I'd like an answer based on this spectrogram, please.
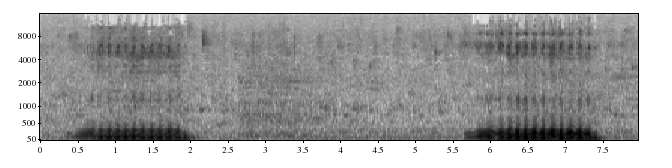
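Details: Domestic dog fast asleep, snoring loudly indoors: two long, low, rasping snores of about a second and a half each, roughly five seconds apart, with a faint hum between them.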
